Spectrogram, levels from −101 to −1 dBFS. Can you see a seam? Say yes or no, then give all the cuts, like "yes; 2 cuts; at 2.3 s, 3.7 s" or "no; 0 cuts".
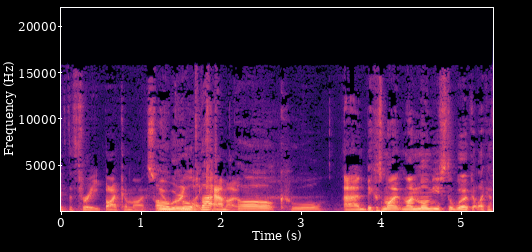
yes; 1 cut; at 1.2 s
